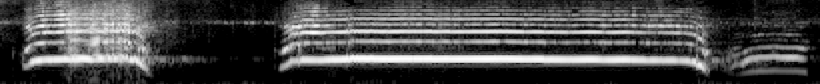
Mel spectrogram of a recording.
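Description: Kaiapó traditional music from the start of a track: two loud, high-pitched held calls, a short one and then one held steady for about two seconds, each dropping in pitch as it ends. Lower, wavering calls start near the end.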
